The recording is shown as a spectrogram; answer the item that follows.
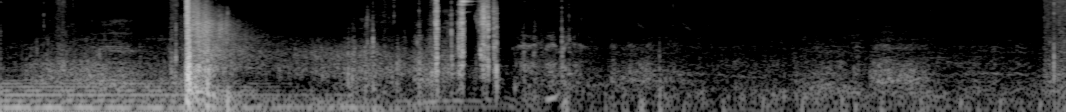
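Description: A single loud, sharp rifle shot about two seconds in, fired at a Cape buffalo, with a short echoing tail. A quick cluster of sharp clicks and knocks follows a couple of seconds later.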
